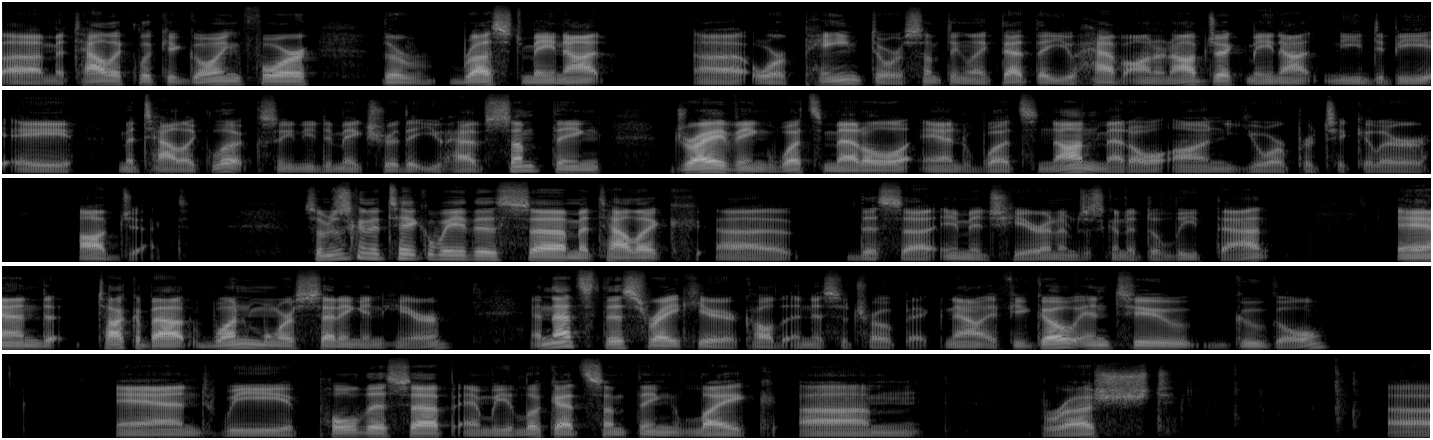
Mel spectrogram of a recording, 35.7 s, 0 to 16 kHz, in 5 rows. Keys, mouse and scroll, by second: 0.6-1.0 scroll down 3, 1.0 shift+middle click, 1.5 middle click, 2.4 scroll up 2, 2.7 shift+middle click, 3.3-3.8 middle drag, 4.0 shift+middle click, 4.6-4.9 scroll up 2, 4.9 middle drag, 7.1 middle click, 9.0 click, 10.2 click, 11.3-12.2 middle drag, 15.3 middle click, 16.4-17.6 drag, 18.8 click, 20.4 x, 20.7 middle click, 21.6-22.0 scroll up 3, 22.0 middle click, 28.4 click, 29.0 click, 33.9-35.7 typing.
